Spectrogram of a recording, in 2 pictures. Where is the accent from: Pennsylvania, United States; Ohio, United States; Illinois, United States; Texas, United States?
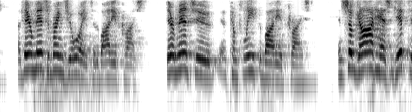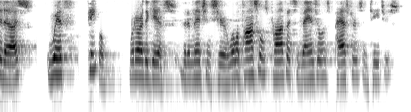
Illinois, United States; But I grew up back in Illinois, and we were an agricultural area.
